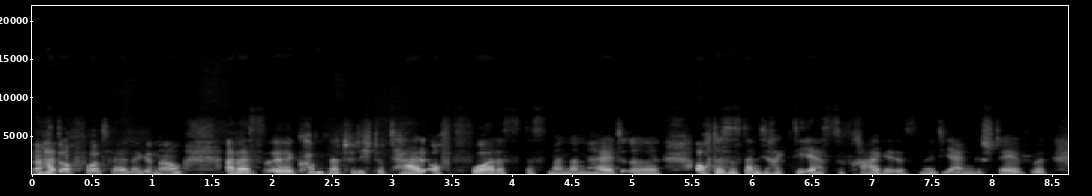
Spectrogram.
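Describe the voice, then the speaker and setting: At a moderate pace, a woman with a fairly high pitch speaks with ordinary pitch variation, the sound dry and close with no echo. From northern Germany, Schaumburger Land. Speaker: politician. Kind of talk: casual interview. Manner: hesitant, many fillers.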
